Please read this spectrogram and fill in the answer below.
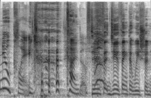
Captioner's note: laugh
